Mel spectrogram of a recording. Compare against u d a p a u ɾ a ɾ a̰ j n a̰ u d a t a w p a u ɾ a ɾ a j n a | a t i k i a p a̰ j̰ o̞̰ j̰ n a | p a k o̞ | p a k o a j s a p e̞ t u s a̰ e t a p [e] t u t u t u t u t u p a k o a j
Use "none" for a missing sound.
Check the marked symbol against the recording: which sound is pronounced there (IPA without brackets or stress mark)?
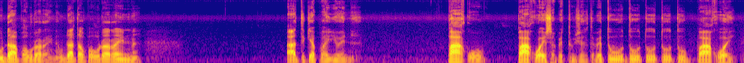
e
